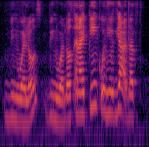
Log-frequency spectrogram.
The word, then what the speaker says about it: buñuelos: because I've got them buñuelos my whole life, and I know I'm not saying them right, and I heard Leti say it right now, buñuelos. It's with the ñ.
